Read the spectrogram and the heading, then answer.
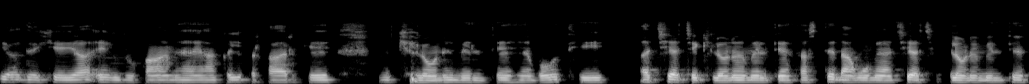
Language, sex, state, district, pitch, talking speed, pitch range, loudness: Hindi, male, Bihar, Jahanabad, 105 Hz, 155 wpm, 100-105 Hz, -20 LUFS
